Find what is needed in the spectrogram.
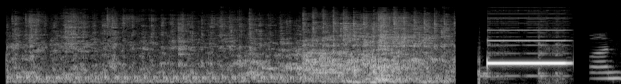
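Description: A concrete mixer's engine running steadily for about four and a half seconds, with a change in the sound about three seconds in. After a brief gap comes a loud, steady single-tone beep lasting under a second.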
